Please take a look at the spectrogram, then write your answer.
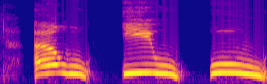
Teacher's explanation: Lepas ni kalau mengaji jumpa je huruf wow, pastikan huruf wow tuan-tuan tu keluar ikut bibir. Dan tuan-tuan kena membulatkan bibir anda, memoncongkan.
